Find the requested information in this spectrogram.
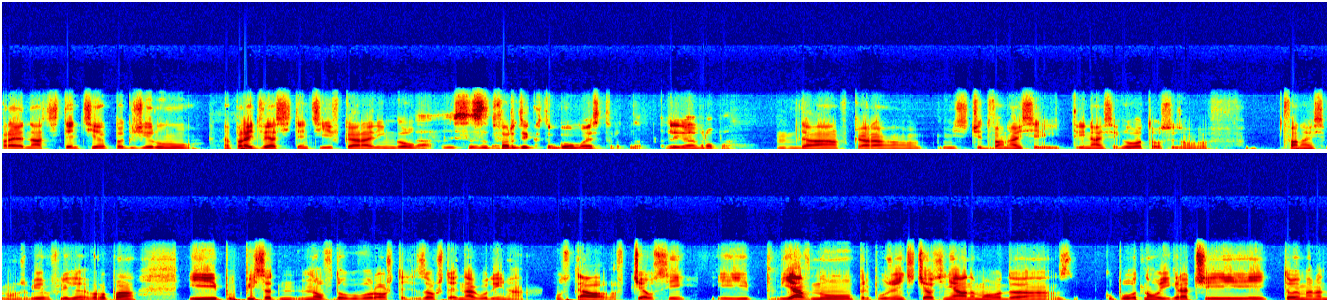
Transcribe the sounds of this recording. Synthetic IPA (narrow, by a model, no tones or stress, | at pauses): pɾʔaviɛd̪naːsi̥st̪ɛnt̪sijəpakʒiɾu | nʔɐpɾavid̪vɛɐsi̥st̪ɛnt̪siːfkaɾəɛd̪inɡɔlˠaisɛzɐt̪vəɾd̪ikɐ̥t̪ɔɡɔlˠmaɛst̪oɾət̪nɐ̰liɡəɛvɾɔpə | d̪afkaɾəmislʲɛ̥t͡ʃɛd̪vanajsɛ̰lḭt̪ɾinajsɛ̰ɡˠɔvət̪ɔ̰sɛzɔ̰nvɐ̰f | d̪vanajsɛmɔ̰ʒɛ̰bivɐfliɡəɛvɾɔpəipot̪̚pisət̪nɔfd̪ɔɡovoɾɔʃt̪ɛ̰zɐɔʃt̪ɛɛd̪naɡod̪inə̰ | ost̪avəvɐ̰ft͡ʃɛlˠsi | ijavnopɾipolˠoʒɛniɛt̪ɛ̥t͡ʃɛlˠsinʲamɐd̪ɐmɔɡəd̪d̪ɐ | kʊpuvɐt̪nɔviːɡɾat͡ʃit̪ɔimɐnɐ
